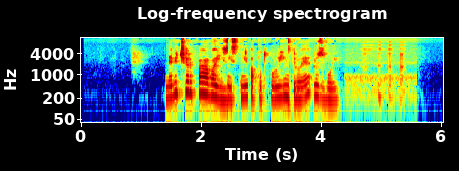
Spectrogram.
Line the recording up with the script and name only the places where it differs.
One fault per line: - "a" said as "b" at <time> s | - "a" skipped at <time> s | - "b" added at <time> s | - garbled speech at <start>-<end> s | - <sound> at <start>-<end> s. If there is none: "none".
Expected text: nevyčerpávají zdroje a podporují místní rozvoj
- "zdroje" said as "místní" at 2.4 s
- "místní" said as "zdroje" at 3.4 s
- laugh at 4.6-5.5 s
